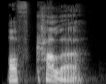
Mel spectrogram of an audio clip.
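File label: "off-colour", English, British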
